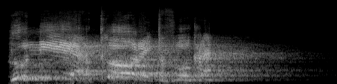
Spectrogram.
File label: Cover Me, Grineer Male; Warframe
